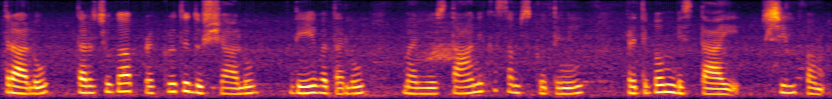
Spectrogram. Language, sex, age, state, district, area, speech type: Telugu, female, 18-30, Telangana, Ranga Reddy, urban, spontaneous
